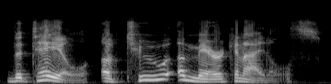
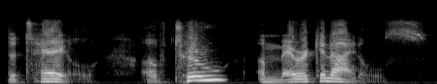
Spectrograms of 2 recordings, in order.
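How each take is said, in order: First: It is said in a normal speaking voice. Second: It is said in a deep, macho voice.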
